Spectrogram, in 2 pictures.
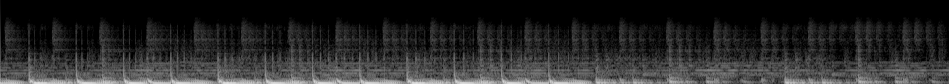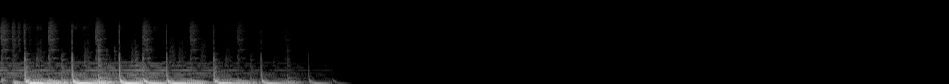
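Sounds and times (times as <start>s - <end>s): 
dub echo effect on Pioneer DJS 1000: 0.0s - 6.9s, 9.7s - 12.8s.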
